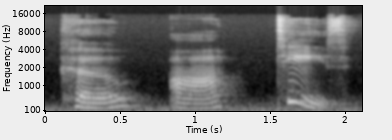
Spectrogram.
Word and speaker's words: coatis: or a raccoony dogs these are kawatis miss brisbane said reading from her letter pronounced like ko ah ts kawates of course i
